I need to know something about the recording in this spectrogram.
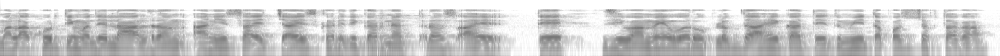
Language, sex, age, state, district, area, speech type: Marathi, male, 18-30, Maharashtra, Jalna, urban, read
